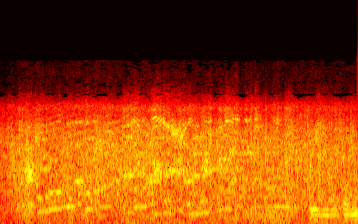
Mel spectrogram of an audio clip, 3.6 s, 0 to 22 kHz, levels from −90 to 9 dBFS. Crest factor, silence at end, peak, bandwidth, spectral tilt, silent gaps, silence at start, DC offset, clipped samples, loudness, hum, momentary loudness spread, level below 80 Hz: 14 dB; 0 s; -2 dBFS; 7.2 kHz; -7.5 dB/octave; none; 0 s; 0.3%; under 0.1%; -16 LUFS; none; 4 LU; -38 dBFS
